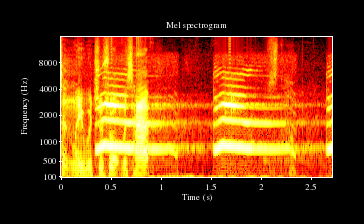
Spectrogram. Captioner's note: میو زدن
